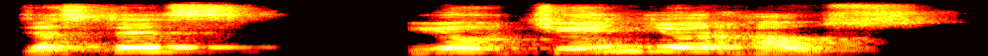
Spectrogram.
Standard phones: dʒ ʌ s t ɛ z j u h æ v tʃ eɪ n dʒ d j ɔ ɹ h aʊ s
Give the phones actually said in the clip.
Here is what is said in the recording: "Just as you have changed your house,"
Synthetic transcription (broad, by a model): dʒ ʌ s t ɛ s j u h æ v tʃ eɪ n dʒ j ɔ ɹ h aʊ s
